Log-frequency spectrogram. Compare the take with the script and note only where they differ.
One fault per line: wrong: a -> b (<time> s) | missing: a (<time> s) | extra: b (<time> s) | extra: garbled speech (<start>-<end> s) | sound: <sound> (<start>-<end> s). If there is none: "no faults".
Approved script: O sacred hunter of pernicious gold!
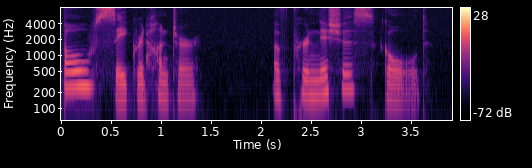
no faults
